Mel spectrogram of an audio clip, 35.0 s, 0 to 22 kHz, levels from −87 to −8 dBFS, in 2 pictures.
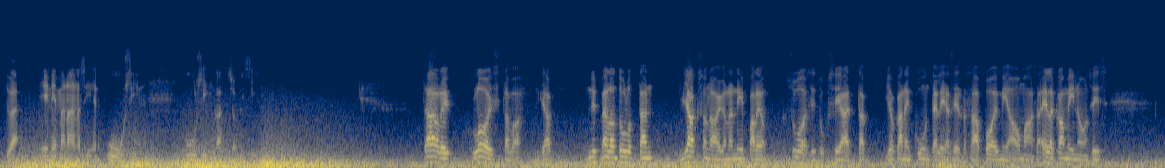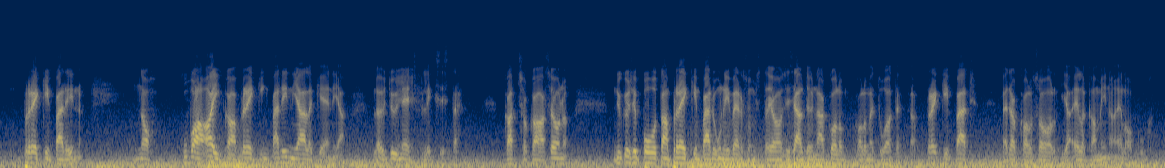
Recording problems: muffled; very; fading above 2 kHz
wind noise on the microphone; occasional gusts; 10 dB below the speech

